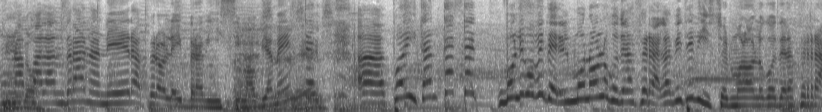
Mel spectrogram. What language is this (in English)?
Italian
